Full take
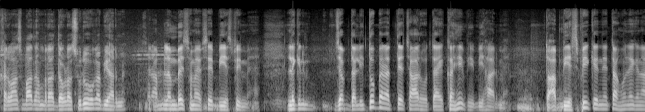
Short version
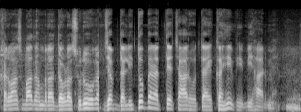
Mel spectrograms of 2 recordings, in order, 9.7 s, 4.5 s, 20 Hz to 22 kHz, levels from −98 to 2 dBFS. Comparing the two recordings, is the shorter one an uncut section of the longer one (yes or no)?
no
